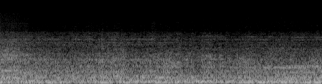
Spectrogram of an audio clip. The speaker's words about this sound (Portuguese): Neste vídeo, eles aceleram e empinam as motos. Este vídeo mostra que a confusão é tão grande que por pouco os motoqueiros não colidem uns com os outros.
